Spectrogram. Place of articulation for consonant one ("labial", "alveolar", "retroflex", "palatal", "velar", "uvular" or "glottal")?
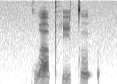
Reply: velar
